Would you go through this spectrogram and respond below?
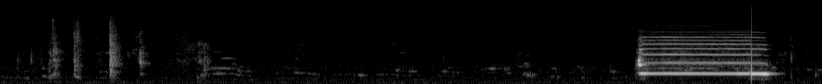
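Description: An alto recorder plays a single steady note B, clear and pure, held for just over a second after several quiet taps and faint handling clicks.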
